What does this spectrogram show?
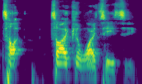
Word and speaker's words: Taika Waititi: Taika Waititi.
